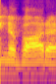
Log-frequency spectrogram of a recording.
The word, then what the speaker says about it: Nevada: uh know that part of it is in nevada and part of it is in california by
